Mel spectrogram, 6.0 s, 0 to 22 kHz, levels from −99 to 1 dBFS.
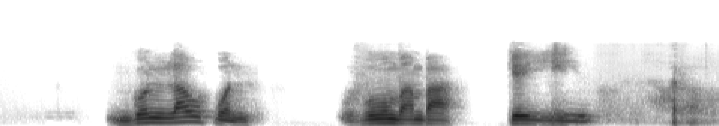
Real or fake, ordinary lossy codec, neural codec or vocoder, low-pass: fake; MP3, 48 kbps; codec, 16 kHz, 0.5 kbps, X-Codec, WavLM features, trained on Multilingual LibriSpeech; 5.4 kHz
